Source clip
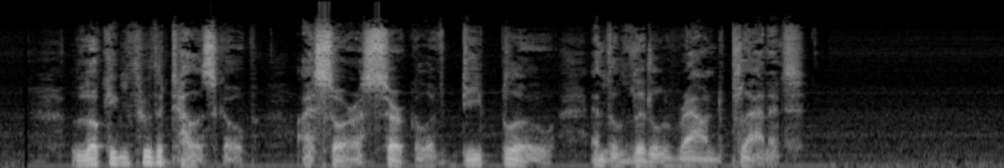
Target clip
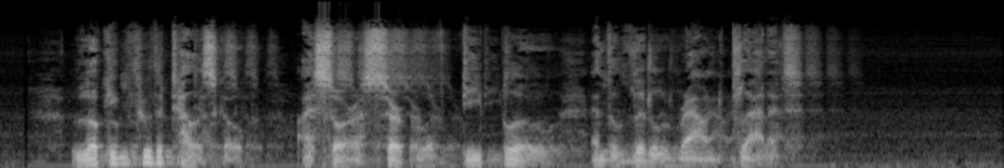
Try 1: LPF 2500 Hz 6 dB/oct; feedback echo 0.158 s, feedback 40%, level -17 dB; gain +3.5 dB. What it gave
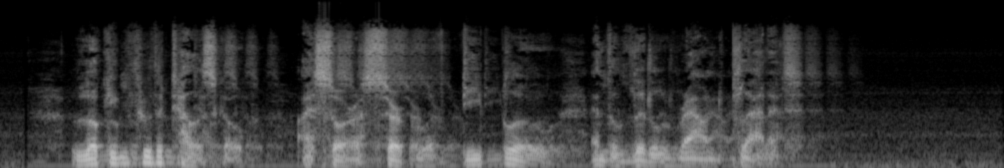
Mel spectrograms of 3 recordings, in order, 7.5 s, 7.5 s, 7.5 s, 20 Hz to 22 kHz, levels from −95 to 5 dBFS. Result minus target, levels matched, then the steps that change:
8000 Hz band -4.0 dB
change: LPF 6900 Hz 6 dB/oct

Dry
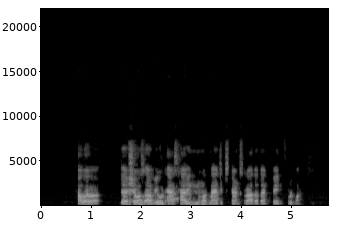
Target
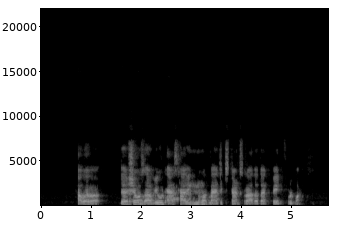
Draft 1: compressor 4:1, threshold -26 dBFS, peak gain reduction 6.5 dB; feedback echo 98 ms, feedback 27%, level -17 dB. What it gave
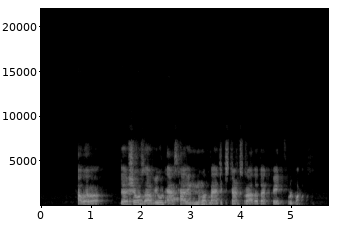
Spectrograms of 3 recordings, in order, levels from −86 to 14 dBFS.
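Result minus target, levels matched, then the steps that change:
echo-to-direct +10.5 dB
change: feedback echo 98 ms, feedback 27%, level -27.5 dB

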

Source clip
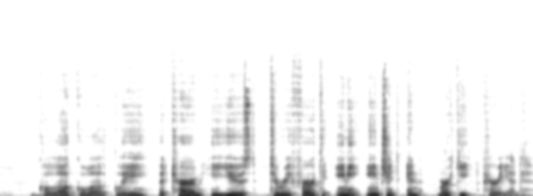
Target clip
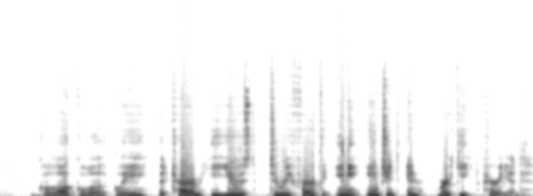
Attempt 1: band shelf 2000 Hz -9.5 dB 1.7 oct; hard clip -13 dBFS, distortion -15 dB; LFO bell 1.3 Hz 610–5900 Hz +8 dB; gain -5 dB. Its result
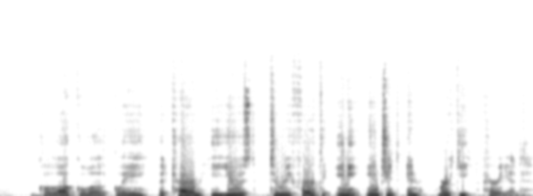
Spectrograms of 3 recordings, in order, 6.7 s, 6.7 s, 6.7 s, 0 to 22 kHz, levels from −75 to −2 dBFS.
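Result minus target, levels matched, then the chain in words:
2000 Hz band -8.5 dB
hard clip -13 dBFS, distortion -14 dB; LFO bell 1.3 Hz 610–5900 Hz +8 dB; gain -5 dB

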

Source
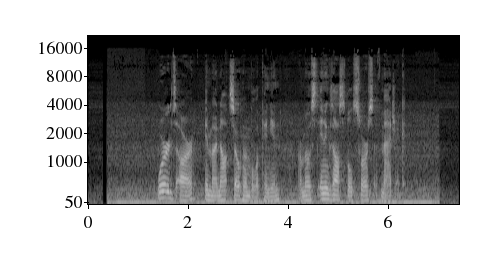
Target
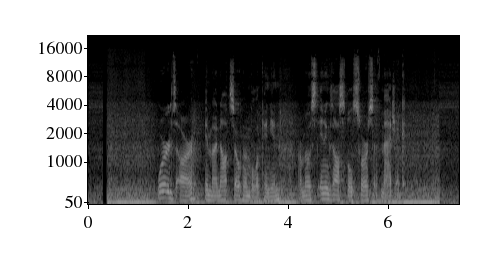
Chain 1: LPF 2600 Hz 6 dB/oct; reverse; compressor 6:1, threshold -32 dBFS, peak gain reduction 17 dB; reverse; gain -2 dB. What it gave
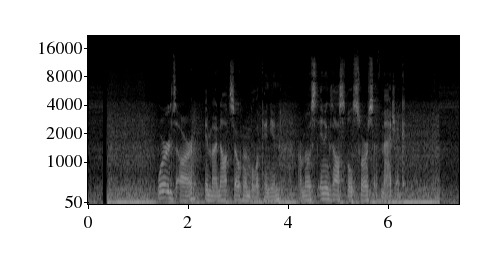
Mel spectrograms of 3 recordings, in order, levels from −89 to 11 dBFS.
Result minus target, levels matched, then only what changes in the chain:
8000 Hz band -4.0 dB
change: LPF 8000 Hz 6 dB/oct

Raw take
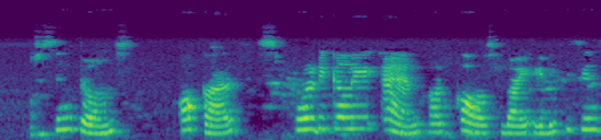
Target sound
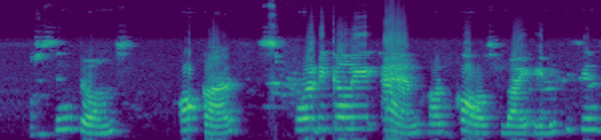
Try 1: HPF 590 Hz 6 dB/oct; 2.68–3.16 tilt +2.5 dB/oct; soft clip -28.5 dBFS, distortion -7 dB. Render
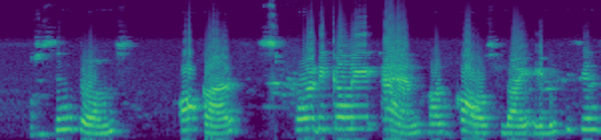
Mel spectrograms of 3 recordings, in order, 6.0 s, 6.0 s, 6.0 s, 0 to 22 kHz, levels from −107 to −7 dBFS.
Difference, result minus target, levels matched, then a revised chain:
500 Hz band +3.5 dB
HPF 2300 Hz 6 dB/oct; 2.68–3.16 tilt +2.5 dB/oct; soft clip -28.5 dBFS, distortion -12 dB

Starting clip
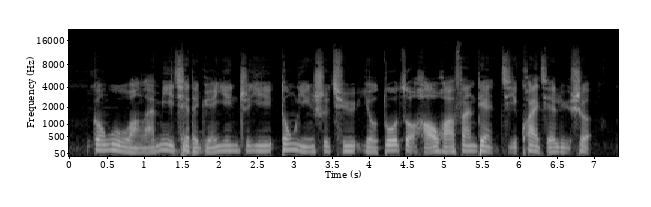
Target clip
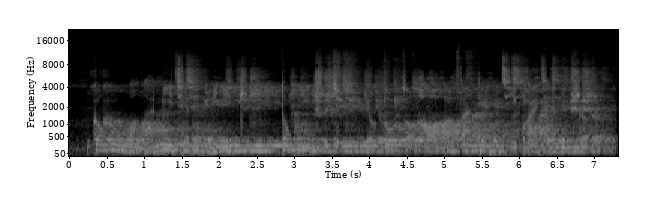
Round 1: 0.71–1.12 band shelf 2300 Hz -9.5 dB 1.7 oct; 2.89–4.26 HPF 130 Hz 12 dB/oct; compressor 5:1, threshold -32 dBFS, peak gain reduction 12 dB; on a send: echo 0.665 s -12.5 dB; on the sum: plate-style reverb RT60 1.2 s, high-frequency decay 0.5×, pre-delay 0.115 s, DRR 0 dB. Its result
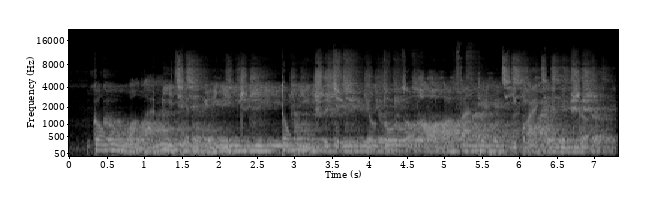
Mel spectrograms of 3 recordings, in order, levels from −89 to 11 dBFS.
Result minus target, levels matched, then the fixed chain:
compressor: peak gain reduction -6.5 dB
0.71–1.12 band shelf 2300 Hz -9.5 dB 1.7 oct; 2.89–4.26 HPF 130 Hz 12 dB/oct; compressor 5:1, threshold -40 dBFS, peak gain reduction 18.5 dB; on a send: echo 0.665 s -12.5 dB; on the sum: plate-style reverb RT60 1.2 s, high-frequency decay 0.5×, pre-delay 0.115 s, DRR 0 dB

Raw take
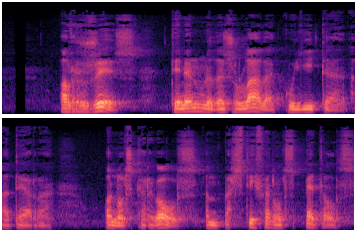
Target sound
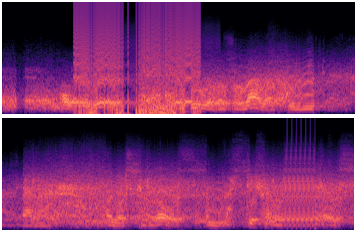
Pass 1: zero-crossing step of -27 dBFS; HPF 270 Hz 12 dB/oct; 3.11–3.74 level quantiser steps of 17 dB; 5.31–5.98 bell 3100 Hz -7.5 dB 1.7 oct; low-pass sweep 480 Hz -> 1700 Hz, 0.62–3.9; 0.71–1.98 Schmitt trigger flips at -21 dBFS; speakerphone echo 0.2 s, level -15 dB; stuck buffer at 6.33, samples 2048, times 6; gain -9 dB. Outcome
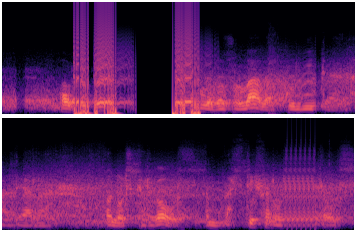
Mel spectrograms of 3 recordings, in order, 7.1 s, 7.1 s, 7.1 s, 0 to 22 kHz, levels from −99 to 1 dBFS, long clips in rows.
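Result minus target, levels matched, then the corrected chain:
zero-crossing step: distortion -7 dB
zero-crossing step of -16 dBFS; HPF 270 Hz 12 dB/oct; 3.11–3.74 level quantiser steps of 17 dB; 5.31–5.98 bell 3100 Hz -7.5 dB 1.7 oct; low-pass sweep 480 Hz -> 1700 Hz, 0.62–3.9; 0.71–1.98 Schmitt trigger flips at -21 dBFS; speakerphone echo 0.2 s, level -15 dB; stuck buffer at 6.33, samples 2048, times 6; gain -9 dB

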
